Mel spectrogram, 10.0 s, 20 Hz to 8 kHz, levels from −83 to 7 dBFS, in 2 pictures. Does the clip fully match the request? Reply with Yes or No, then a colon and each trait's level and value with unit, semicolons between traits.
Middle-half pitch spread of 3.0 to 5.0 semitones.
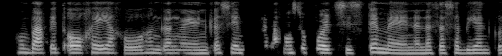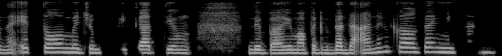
No: narrow, 2.6 semitones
